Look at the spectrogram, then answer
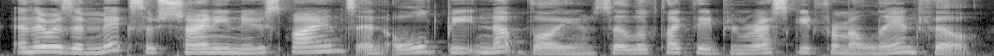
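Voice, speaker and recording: A woman's voice: medium pitch, fairly quick. A woman reading a story aloud as scripted narration. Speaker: podfic reader.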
